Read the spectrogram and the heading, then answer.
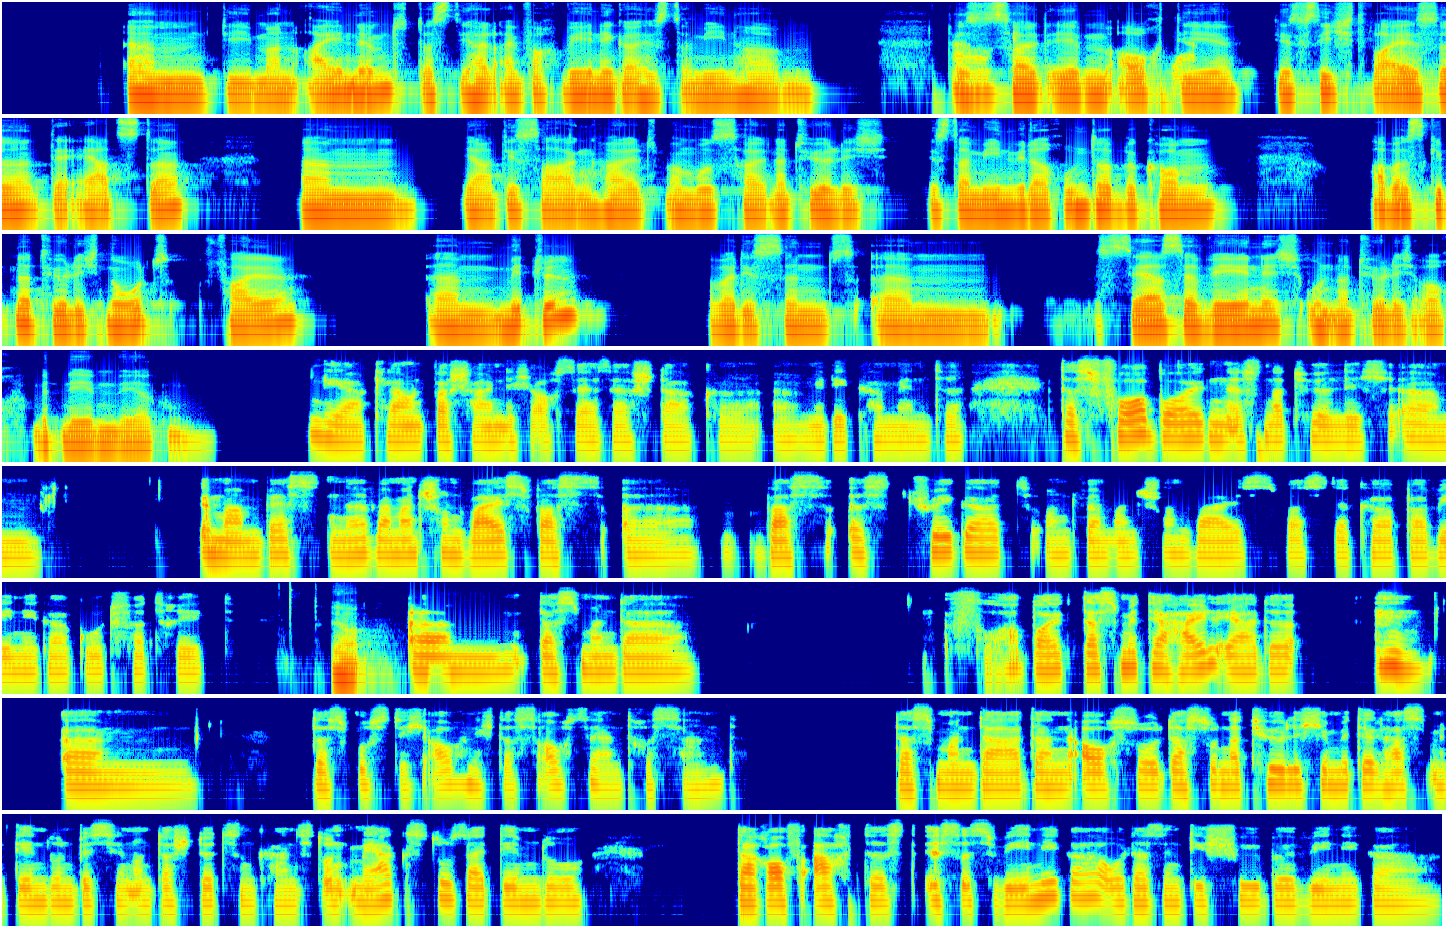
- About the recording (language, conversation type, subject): German, advice, Wie kann ich besser mit Schmerzen und ständiger Erschöpfung umgehen?
- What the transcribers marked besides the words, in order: throat clearing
